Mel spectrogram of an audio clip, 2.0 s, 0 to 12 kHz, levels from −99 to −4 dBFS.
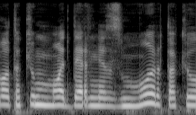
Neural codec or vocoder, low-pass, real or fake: codec, 44.1 kHz, 3.4 kbps, Pupu-Codec; 10.8 kHz; fake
